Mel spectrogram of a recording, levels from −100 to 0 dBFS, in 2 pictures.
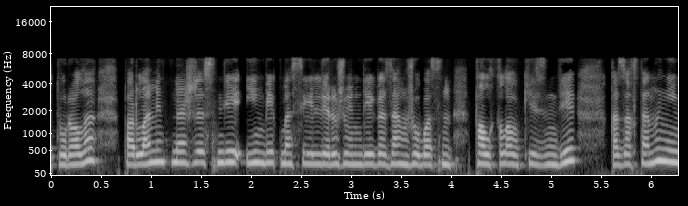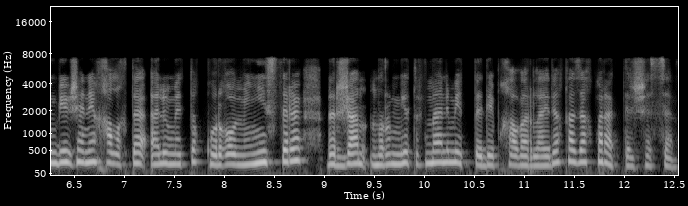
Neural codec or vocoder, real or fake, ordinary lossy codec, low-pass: codec, 16 kHz, 4 kbps, X-Codec, HuBERT features, trained on general audio; fake; none; 7.2 kHz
